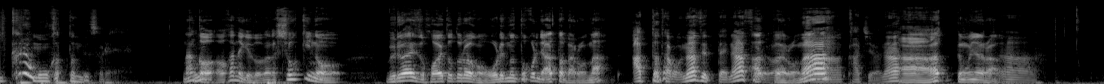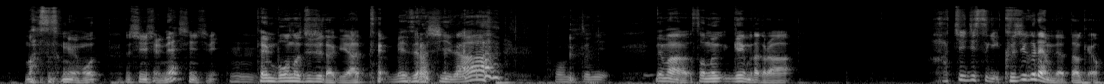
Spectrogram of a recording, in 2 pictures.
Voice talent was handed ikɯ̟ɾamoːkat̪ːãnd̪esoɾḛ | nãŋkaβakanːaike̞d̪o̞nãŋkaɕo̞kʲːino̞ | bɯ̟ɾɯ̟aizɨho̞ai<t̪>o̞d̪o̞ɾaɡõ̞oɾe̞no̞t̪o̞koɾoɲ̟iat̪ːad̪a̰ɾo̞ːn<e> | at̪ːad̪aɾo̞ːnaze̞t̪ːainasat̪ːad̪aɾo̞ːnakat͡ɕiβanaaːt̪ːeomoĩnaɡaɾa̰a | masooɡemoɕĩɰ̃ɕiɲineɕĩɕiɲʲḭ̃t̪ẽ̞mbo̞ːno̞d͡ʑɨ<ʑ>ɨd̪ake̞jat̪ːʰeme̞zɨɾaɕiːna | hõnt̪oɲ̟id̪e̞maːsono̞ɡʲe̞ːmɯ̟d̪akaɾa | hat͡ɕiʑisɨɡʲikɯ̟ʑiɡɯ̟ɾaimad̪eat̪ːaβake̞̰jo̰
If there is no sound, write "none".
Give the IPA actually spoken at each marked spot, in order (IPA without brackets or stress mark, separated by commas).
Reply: t̪, a, ʑ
